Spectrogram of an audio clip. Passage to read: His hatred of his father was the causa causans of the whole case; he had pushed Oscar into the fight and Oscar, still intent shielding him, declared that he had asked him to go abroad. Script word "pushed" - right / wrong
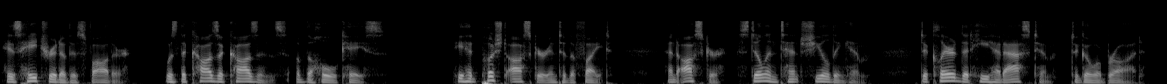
right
